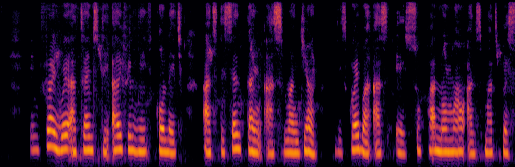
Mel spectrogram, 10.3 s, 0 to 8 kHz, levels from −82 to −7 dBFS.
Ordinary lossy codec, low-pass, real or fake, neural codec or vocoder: none; none; fake; codec, 16 kHz, 4 kbps, FunCodec, trained on LibriTTS, 50 frames a second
